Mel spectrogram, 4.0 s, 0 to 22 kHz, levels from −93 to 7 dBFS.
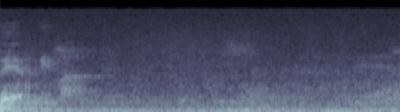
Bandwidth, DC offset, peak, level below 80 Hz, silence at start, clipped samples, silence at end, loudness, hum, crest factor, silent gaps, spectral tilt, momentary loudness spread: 15.5 kHz; 0.6%; -6 dBFS; -34 dBFS; 0 s; under 0.1%; 0 s; -31 LUFS; none; 22 dB; none; -6.5 dB/octave; 9 LU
